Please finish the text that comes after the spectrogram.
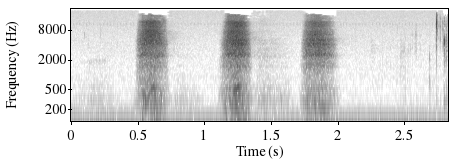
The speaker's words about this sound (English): Let's do it again. Ready? Three quick sniffs and a long exhale. Let's do three more. Ready? Three quick sniffs.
